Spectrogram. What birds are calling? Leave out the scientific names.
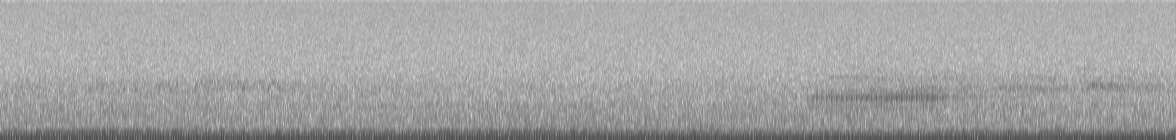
American Crow, unidentified bird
